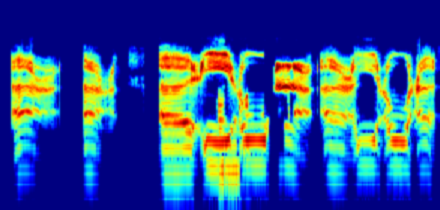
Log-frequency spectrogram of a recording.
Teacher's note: Untuk mengeceknya hidung kita ditutup ee jangan sampai ainnya lari ke hidung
